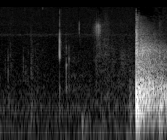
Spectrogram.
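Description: The far end of a vaulting pole snapping down onto the floor: one sharp crack about a second and a half in, followed by a short fading ring. This crack is the noise that gives the snap plant drill its name, marking the pole being planted.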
